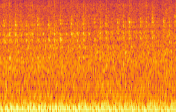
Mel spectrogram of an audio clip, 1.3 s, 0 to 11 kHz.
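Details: Willys Jeep petrol engine warming up after nearly 15 years unused; oil pressure present, water temperature rising: even, low throbbing idle with steady firing pulses, no stumbles or knocks; idling cleanly.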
